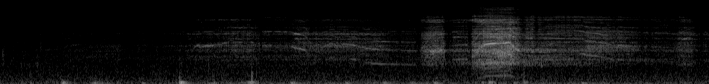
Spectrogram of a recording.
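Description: Arrma Limitless 1/7-scale electric RC car's motor and drivetrain whining, the pitch rising and falling as the throttle changes. It is loudest about five seconds in, with a rising whine over a rush of tyre and gear noise.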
